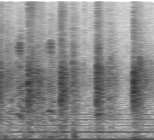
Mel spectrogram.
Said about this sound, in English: And I think you kids ought to give your parents a hand clap of appreciation. Thank you, all three of you.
